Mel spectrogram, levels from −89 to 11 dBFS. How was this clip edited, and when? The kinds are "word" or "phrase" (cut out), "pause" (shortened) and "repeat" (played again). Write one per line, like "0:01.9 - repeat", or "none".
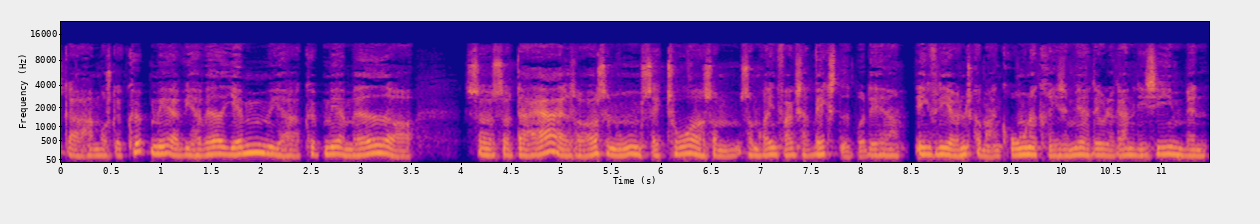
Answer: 0:08.5 - pause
